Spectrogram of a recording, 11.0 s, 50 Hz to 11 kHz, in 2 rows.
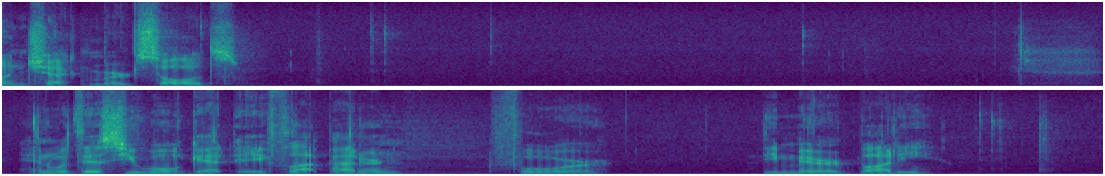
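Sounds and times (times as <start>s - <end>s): low electrical hum: 0.0s - 11.0s
computer mouse clicks: 1.4s - 2.6s, 10.2s - 10.9s.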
